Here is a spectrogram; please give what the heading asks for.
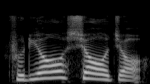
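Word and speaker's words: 不良少女: You say it fojo.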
